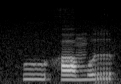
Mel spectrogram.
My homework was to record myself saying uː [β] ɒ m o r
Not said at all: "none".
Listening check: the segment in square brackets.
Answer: h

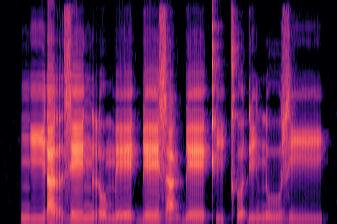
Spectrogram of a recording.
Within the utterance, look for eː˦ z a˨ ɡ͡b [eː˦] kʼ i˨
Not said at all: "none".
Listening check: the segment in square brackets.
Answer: eː˦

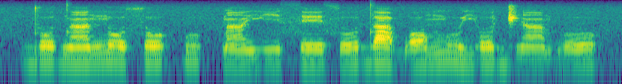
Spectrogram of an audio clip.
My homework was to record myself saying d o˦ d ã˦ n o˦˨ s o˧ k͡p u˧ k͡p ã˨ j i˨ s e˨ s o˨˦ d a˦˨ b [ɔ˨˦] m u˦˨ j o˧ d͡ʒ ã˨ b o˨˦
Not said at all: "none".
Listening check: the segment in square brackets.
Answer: ɔ˨˦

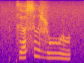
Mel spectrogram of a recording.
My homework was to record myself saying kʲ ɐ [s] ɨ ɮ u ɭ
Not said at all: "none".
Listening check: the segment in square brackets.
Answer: s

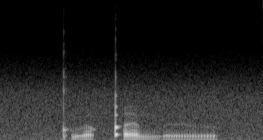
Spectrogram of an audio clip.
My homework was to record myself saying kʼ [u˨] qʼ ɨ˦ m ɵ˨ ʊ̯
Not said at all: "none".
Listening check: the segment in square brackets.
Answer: u˨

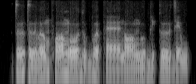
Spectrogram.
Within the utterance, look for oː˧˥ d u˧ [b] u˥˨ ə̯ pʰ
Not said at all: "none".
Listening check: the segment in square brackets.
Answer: b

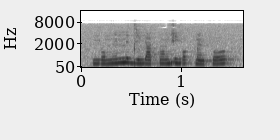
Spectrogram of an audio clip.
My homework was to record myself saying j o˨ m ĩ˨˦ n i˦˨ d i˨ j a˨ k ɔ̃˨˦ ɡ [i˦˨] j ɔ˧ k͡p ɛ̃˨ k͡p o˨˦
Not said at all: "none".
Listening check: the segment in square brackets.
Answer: i˦˨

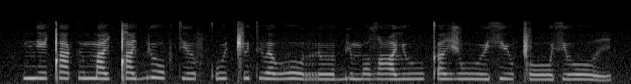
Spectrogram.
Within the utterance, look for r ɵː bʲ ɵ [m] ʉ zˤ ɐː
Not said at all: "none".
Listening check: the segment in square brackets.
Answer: m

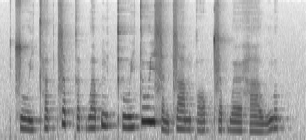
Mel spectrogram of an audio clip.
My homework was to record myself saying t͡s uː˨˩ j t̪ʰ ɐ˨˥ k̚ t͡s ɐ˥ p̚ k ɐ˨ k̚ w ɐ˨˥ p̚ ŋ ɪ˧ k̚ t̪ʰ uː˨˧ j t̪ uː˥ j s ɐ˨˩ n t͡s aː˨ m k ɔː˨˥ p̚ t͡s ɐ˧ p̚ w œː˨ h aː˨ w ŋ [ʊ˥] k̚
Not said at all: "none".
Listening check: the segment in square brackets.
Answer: ʊ˥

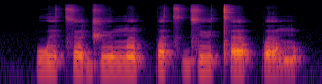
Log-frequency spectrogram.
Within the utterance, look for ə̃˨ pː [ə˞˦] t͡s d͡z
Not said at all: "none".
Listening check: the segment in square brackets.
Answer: ə˦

